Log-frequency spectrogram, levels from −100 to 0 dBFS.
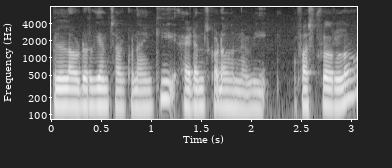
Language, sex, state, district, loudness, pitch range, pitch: Telugu, male, Andhra Pradesh, Visakhapatnam, -15 LUFS, 135-145 Hz, 140 Hz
